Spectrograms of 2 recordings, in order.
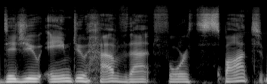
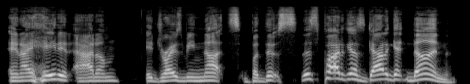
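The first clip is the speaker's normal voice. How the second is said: sore mouth and throat, thick speech; gauze in mouth; 6 semitones higher, 4 dB louder than usual. Real, not acted. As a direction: talk like gauze fills your mouth. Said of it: "talk like I have gauze in my mouth".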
